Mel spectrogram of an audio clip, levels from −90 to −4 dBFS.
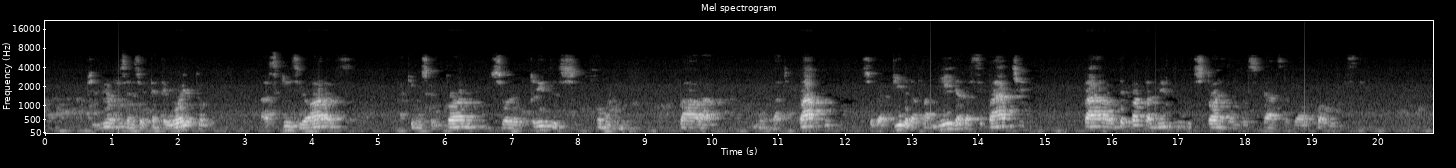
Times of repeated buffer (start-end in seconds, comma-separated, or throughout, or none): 1.11-1.13, 13.29-13.31, 16.66-16.68, 18.90-18.92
